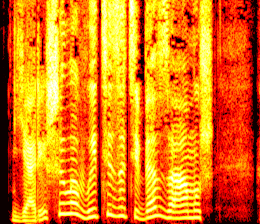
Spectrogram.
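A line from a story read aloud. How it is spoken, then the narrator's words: Blurted joyfully. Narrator (Russian): радостно выпалила Ксюша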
